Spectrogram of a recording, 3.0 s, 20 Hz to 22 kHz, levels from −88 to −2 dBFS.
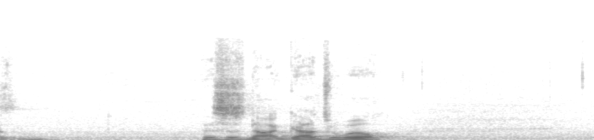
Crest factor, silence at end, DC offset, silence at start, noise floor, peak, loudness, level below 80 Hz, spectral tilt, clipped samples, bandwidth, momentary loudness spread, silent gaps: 20 dB; 0.05 s; under 0.1%; 0 s; -66 dBFS; -26 dBFS; -42 LUFS; -82 dBFS; -4.5 dB/octave; under 0.1%; 16 kHz; 24 LU; none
